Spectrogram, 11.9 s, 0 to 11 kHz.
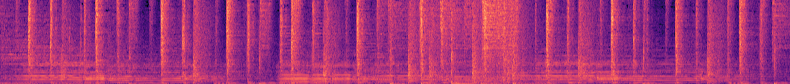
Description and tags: Rock band2
A sample from rock band composition with drums, bass, rythm and solo guitars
